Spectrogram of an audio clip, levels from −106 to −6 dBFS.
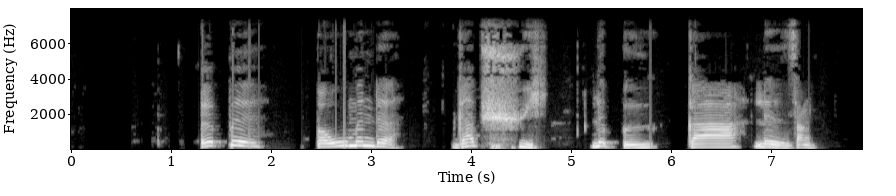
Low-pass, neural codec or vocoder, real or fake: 7.2 kHz; none; real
